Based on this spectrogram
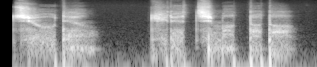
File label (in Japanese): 充電 切れちまっただ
